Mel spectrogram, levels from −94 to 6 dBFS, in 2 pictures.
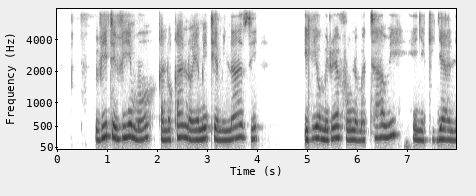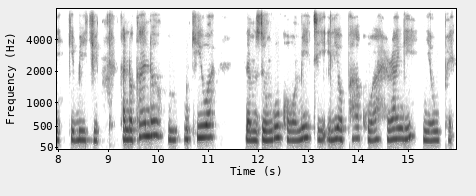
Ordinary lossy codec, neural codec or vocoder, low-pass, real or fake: Opus, 24 kbps; none; 7.2 kHz; real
